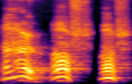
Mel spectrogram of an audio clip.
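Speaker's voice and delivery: put-on high, insistent little girl; child's demand. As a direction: quote a toddler's protest. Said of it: "I say".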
